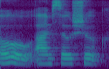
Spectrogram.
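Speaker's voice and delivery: very slow, unimpressed, sarcastic drawl. Showing how someone unimpressed might answer a shock attempt: sarcastic. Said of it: "as if you would say that to someone in a sarcastic way".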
